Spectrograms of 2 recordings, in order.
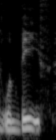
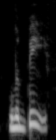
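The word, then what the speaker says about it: LaBoeuf: good-looking Texas Ranger named Leff who has already tracked Cheney over several States Leif whose name is spelled labuff and who is somewhat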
